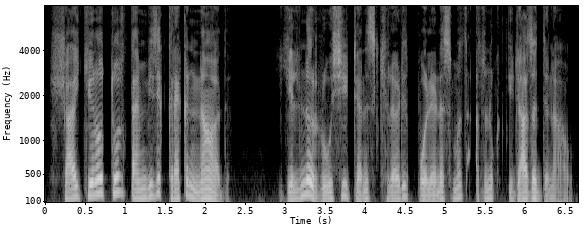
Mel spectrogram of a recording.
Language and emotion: Kashmiri, angry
